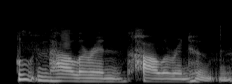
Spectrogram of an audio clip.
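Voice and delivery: plain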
